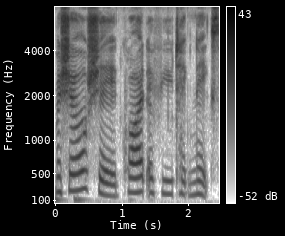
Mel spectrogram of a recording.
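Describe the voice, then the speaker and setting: A woman talks at a moderate pace and a medium pitch. Her pitch varies in an ordinary way. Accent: Australian. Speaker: podcast host, breakup recovery mentor. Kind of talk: podcast outro.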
